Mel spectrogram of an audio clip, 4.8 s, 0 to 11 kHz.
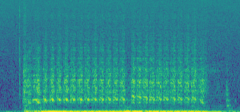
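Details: Vauxhall Corsa D 1.3 CDTi diesel with intermittent non-start and code P0685, plus ECM communication/invalid-data codes and flashing warning lights: starter cranks steadily for about four seconds but the engine never fires. Cause not confirmed.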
